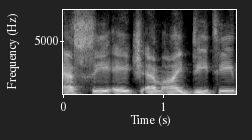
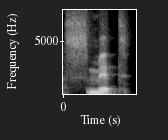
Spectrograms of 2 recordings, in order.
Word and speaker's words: Schmidt: S C H M I DT. Like that's how we're going to pronounce it. Not Smid. Smid. It's Schmidt.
